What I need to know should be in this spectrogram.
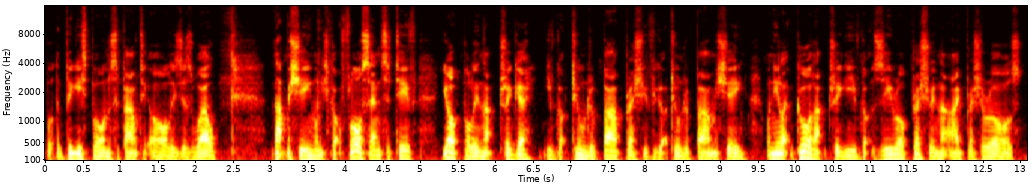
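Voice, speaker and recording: A man's voice: deep voice, brisk. A middle-aged man in a workshop, explaining machines plainly into a phone held close below his face, repeating words and restarting often. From England. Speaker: pressure washer business owner. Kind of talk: informal how-to explainer. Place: indoor workshop with equipment shelves. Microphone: phone camera held close below the face.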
